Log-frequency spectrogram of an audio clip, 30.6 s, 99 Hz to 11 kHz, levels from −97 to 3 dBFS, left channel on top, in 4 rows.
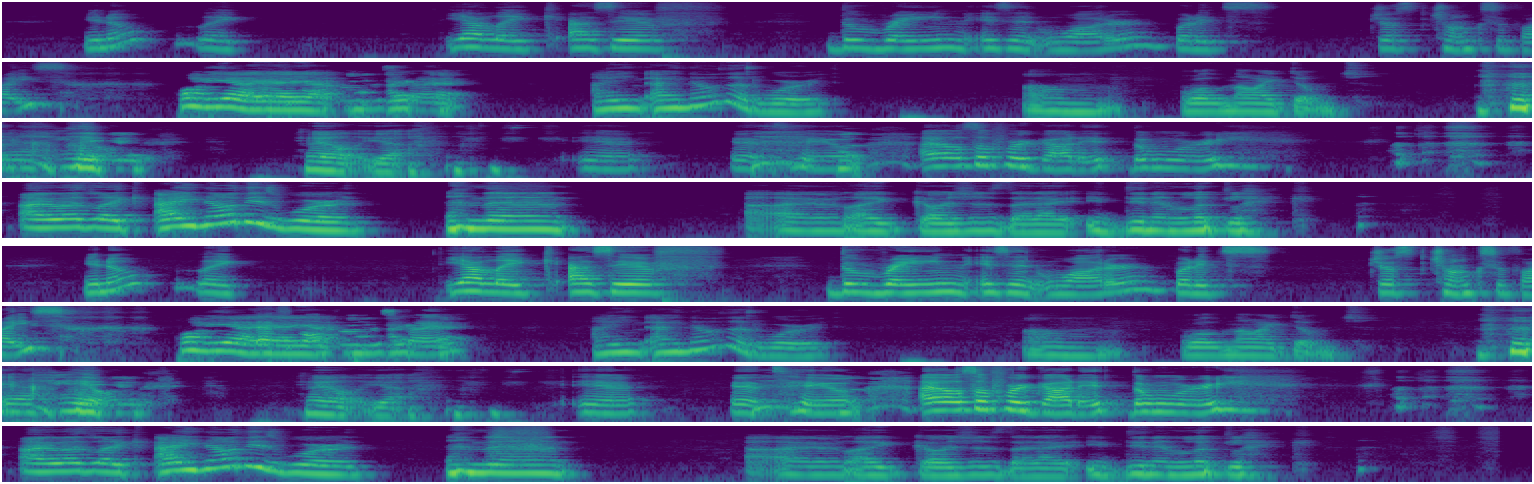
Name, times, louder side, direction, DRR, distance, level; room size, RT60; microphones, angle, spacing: voice 1, 0.4-1.2 2.2-3.6 4.1-6.3 6.8-8.3 8.9-10.0 15.3-16.1 18.2-18.5 18.9-21.8 25.4-25.7, right 8 dB, 55° right, 0.3 m, -30 dB
voice 2, 8.5-9.9 10.6-11.8 12.7-13.3 13.5-14.4 15.0-16.0 16.8-17.8 19.0-19.6 22.2-24.8 25.2-25.8 26.7-29.3, left 2 dB, 25° left, 0.4 m, -30 dB
3.5 x 2.7 x 2.5 m
head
